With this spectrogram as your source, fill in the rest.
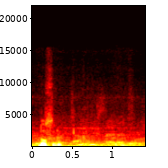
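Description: A young man asks a short question close by.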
